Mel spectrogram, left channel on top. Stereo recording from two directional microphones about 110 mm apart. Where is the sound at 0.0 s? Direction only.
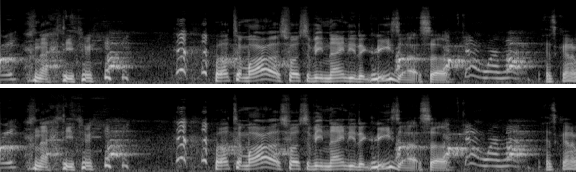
Centre (ahead or behind).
